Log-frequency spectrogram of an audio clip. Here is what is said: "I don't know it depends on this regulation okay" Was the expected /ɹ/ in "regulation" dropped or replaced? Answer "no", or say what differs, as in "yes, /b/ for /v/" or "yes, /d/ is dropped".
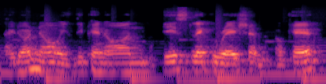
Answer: yes, /l/ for /ɹ/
